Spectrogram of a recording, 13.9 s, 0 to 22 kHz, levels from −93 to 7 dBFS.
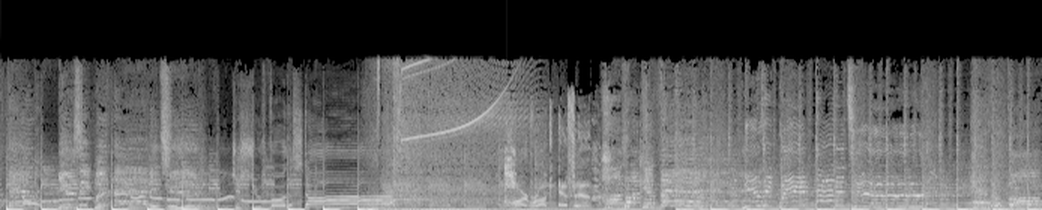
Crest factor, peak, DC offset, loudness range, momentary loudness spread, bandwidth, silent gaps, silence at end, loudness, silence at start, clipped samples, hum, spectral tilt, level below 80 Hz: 12 dB; 0 dBFS; under 0.1%; 1 LU; 3 LU; 16.5 kHz; none; 0 s; -12 LUFS; 0 s; under 0.1%; none; -3.5 dB/octave; -16 dBFS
